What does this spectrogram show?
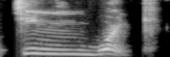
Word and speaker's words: teamwork: Entonces, esto lo vamos a pronunciar como teamwork, teamwork. Notando que lo de team es la sílaba tónica, la que se hará con un poco de más fuerza.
